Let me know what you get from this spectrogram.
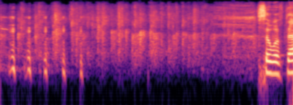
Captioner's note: audience clapping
